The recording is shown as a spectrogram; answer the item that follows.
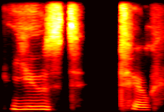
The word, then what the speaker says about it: used to: So in English, you have used to. I used to. Now, the D and the T are letters that are pronounced in a very similar way in your mouth. So actually, it's only natural that D is actually going to disappear. So we actually say, I used to.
